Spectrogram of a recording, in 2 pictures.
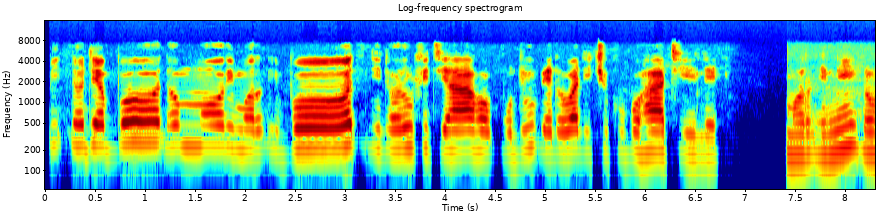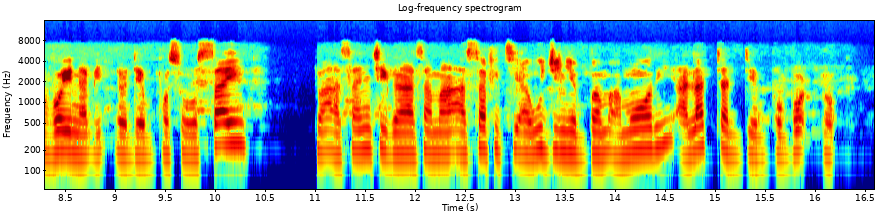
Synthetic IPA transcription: ɓiɗːɔdɛbːɔɗɔnːoɾimoɾɗibɔoɗːiɗɔɾufitihahoɓːuduɓɛɗɔwaɗit͡ʃukubɔɦatʰiːlɛ | moɾɗiniɗɔvojnaɓiɗːɔdɛbːɔsɔsaj | tɔasant͡ʃiɡasamaːsafitʰiawud͡ʒiɲɛbːamamoːɾialatːadɛbːɔbɔɗːɔ

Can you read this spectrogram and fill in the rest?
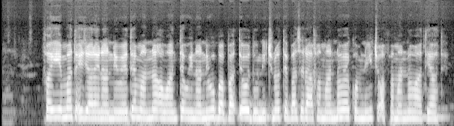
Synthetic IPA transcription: fɐjːɪmːɐt̪ɛɪd͡ʒaːɾɐnɐnːɪweːt̪ɛmɐnːawɐnt̪ɛʊɪnɐnːɪhʊbɐbːɐt̪ʼːɪjɔd̪unːɪt͡ʃːɪnɔt̪ɛbɐs̬ɛɾɐfɐmɐnːɔwɛkɔmɪnit͡ʃːʊɐ̰fɐmɐnːɔwaːt̪ɪjaːt̪ɛ̥

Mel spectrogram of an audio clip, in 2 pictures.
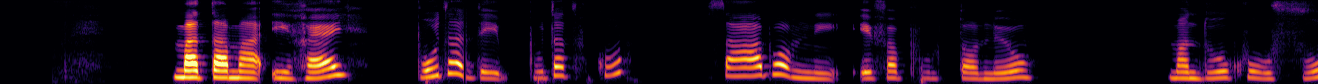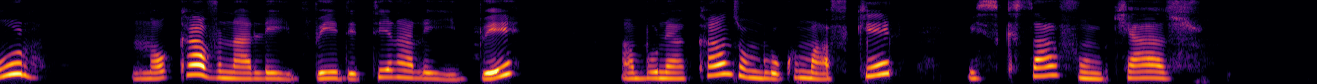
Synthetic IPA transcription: mad̪amaʔiɾaj | b̥ut̪əd̪eb̥ut̪at̪u̥ku | saapaminiefəpʰulut̪ɔnew | mand̪ukuv̥ulu̥ | nokavinəleib̥ed̪et̪enəleibe | ambunakʰand͡zumilukumafi̥keli̥ | misi̥ki̥sav̥uŋikʰaz̥u̥

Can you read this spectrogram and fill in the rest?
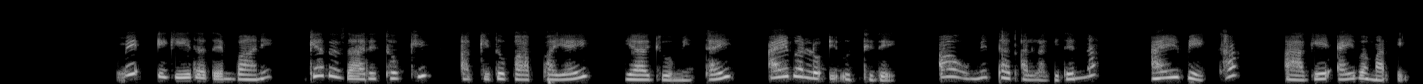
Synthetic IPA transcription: mɪʔɪɡiːd̪ɐd̪ɛmbaːnɪ | ɡ̥ɛd̪ɐzaːɾɪt̪ɔkʰːɪ | ʔɐɡːɪd̪ɔpaːpːɐjɐj | jaːɡɪjɔmɪt̪ːɐj | ʔɐjbɐlɔʔɪ̰ʔʊt̪ʰːɪd̪ḛ | ʔɐwmɪt̪ːɐt̪ʼɐlːɐɡɪd̪ɛnːɐ | ʔɐjbeːkʰːɐ | ʔaːɡe̞ːʔɐjbɐmɐʔːɪ̰

